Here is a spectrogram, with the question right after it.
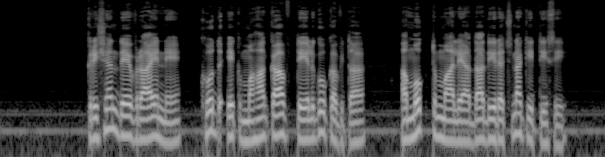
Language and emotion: Punjabi, neutral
